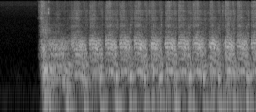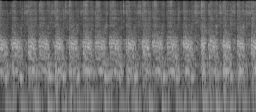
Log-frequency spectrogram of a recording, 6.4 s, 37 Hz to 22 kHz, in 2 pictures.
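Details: International Harvester Dresser TD8E bulldozer diesel right after start-up, just after replacing the fuel filters: steady, even idle chugging with no misses and no earlier 'helicopter' sound, suggesting the new filters fixed it.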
